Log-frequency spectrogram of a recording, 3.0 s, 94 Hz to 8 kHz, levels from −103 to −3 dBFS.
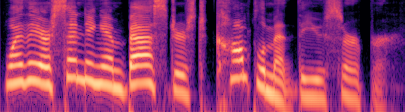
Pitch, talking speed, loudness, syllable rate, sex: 260 Hz, 180 wpm, -18 LUFS, 6.2 syllables/s, female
